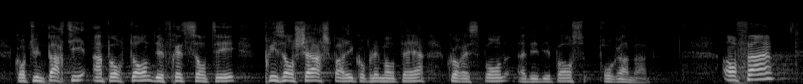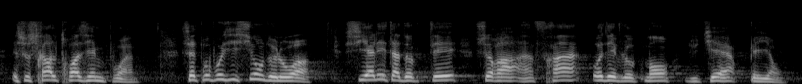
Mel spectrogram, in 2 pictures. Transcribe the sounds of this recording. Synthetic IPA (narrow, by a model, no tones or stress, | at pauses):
kɑ̃t̪ynpaʁt̪iɛ̃pɔʁt̪ɑ̃t̪̚d̪efχɛd̪əsɑ̃t̪epχizɑ̃ʃaʁʒpaʁlekɔ̃plemɑ̃t̪ɛʁkɔʁɛspɔ̃d̪ad̪ed̪epɑ̃spχɔɡʁama̰bl | ɑ̃fɛ̃esəsəʁalət̪χwazjɛmpwɛ̃ | sɛt̪̚pχɔp̬ozisjɔ̃d̪əlwasiɛlɛt̪ad̪ɔp̚t̪esəʁaɛ̃fχɛ̃od̪evlɔpmɑ̃d̪yt̪jɛʁpɛjɑ̃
